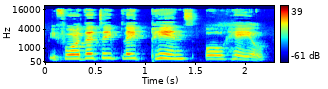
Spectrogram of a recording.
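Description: A young woman from Mexico hosts a laid-back radio show. Her speech carries a blended Mexican and American accent. Her voice sits slightly high, and she wanders through her thoughts with plenty of fillers. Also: a little slow, slight background noise. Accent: Mexican, mixed with American English. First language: Spanish. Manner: rambling, lots of fillers like "I don't know" and "like". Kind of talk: casual radio DJ chat.

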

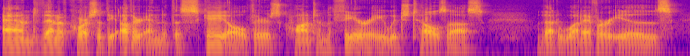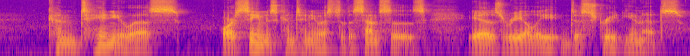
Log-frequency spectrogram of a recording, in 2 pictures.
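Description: A very deep, gravelly male voice, hoarse and nearly gone, speaking slowly. He delivers a solo radio monologue in a measured, lecturing way with dry little asides. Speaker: radio show host.

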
